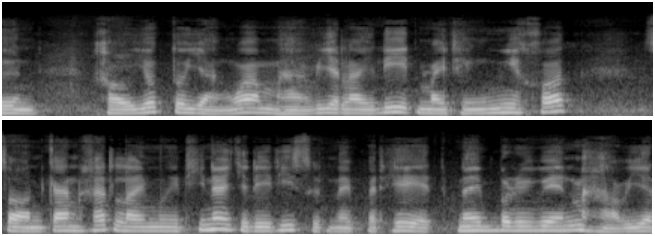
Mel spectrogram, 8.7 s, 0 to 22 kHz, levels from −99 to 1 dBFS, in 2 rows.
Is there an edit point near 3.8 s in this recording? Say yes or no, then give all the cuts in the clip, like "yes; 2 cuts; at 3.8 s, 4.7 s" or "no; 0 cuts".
no; 1 cut; at 7.3 s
